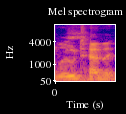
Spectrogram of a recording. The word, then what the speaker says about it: lieutenant: But yeah, if you're British, you hate the French so much that instead of saying lieutenant, you say lieutenant.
